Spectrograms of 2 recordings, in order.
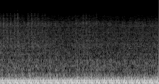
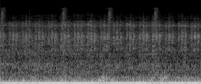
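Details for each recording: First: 1974 MGB with SU HIF4 carburettor, sent the wrong needle float: loud, lumpy low-pitched running with an uneven clattery beat; floats and needles seemed fine, but the float height was far too low, starving the engine of fuel. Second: 1974 MG MGB with SU HIF4 carburettors after replacing a wrong float needle: deep, steady low rumble with an even beat, no stumbling or choking; engine running and idling smoothly again.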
